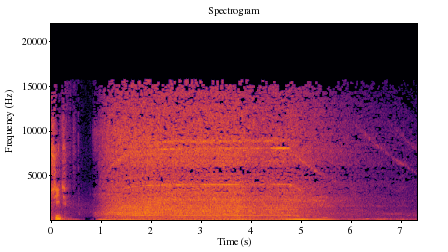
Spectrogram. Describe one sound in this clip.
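An orbital sander whirs steadily.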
